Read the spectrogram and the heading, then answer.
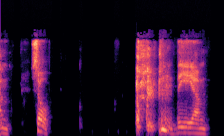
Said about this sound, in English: Excuse me, I had to clear my throat.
